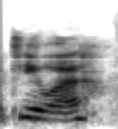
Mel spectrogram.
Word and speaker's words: Tiela: And again, my guess is Tiela. Am I saying it correctly, Tiela? Oh, yes, you are, Tiela.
